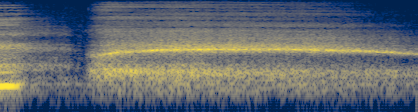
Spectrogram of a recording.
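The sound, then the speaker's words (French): After a brief pause, a wolf blows with all its strength at a pig's house of straw, destroying it: one long, loud, breathy whoosh with a thin whistling tone running through it, holding steady for over three seconds. “Et le loup souffla de toutes ses forces.”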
